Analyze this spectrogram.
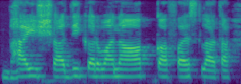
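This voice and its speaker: A woman's voice: mid-range voice, little pitch movement, unhurried, close to an everyday voice. A woman voicing a young husband who desperately pleads and stubbornly refuses to let his wife go, in a narrated audio novel. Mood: stubborn angry. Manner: pleading, then shouting in anger.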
